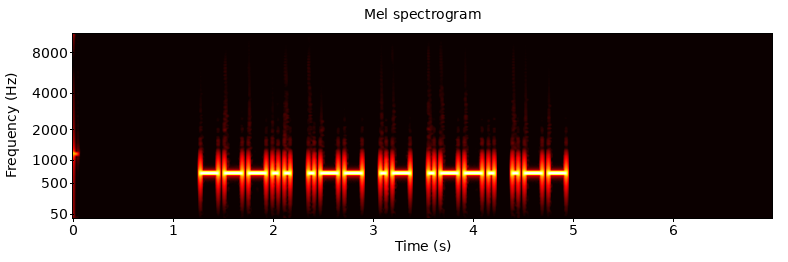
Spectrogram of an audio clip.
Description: Morse code, heard as a keyed tone, about 20 wpm, 700 Hz. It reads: 8WAPW
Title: Code Groups - 5 Letter:Numbers - 20wpm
